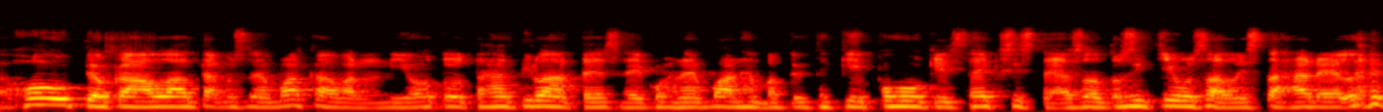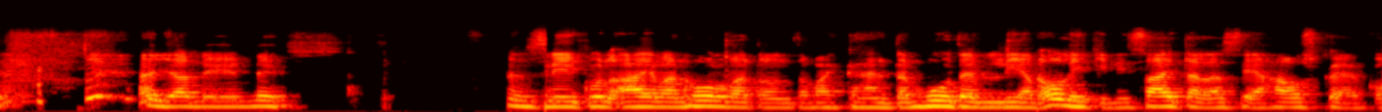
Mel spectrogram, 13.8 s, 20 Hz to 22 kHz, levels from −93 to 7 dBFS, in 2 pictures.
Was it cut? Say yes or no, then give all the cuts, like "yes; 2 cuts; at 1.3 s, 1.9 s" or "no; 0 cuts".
yes; 3 cuts; at 1.0 s, 9.6 s, 12.1 s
